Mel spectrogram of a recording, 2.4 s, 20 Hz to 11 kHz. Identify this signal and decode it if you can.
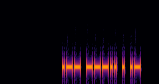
Morse code, heard as a keyed tone, about 40 wpm, 700 Hz. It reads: W8EA
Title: USA Call Signs - 4 Characters - Repeated 3x - 40wpm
